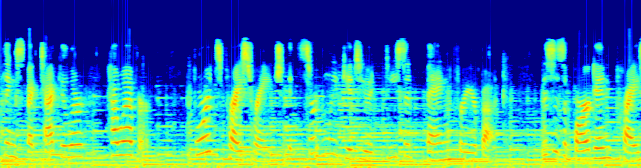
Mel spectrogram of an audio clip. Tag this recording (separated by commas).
Narration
